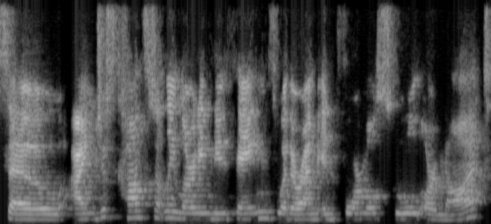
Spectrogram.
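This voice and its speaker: Fairly even in intonation, a woman talks in an ordinary speaking voice. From Virginia. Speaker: teacher. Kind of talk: tutorial.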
